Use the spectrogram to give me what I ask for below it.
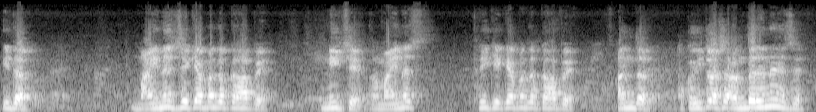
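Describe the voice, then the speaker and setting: A man's voice: high voice, moderate pace, long pauses. A male physics teacher giving a classroom lecture, firing constant questions at his students. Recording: echoey classroom with faint ambience.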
